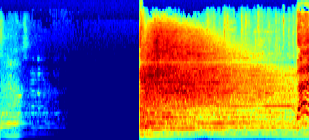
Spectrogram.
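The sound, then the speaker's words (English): After a brief voice and a pause, a gong is struck hard, its loud, shimmering metallic tone ringing and slowly fading for several seconds before a second strike lands. “for all your hard work on social media, we gotta let you hit this gong.”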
